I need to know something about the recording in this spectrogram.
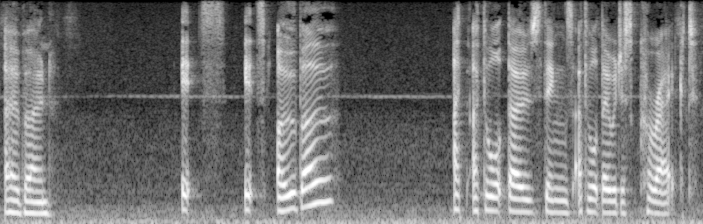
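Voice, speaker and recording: A woman's voice: fairly low pitch, expressive, takes it slowly. A woman acting a needy, unstable former estate agent in an audio drama, hesitant and anxiously repeating herself. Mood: probing, unsure. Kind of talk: naturalistic audio fiction acting.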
